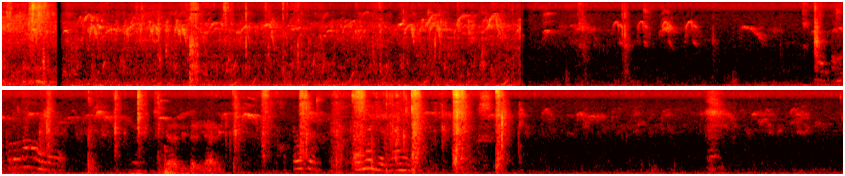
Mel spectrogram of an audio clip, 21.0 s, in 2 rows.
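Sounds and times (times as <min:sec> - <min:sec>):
low outdoor rumble: 0:00.0 - 0:13.3
small birds chirping: 0:00.0 - 0:21.0.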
